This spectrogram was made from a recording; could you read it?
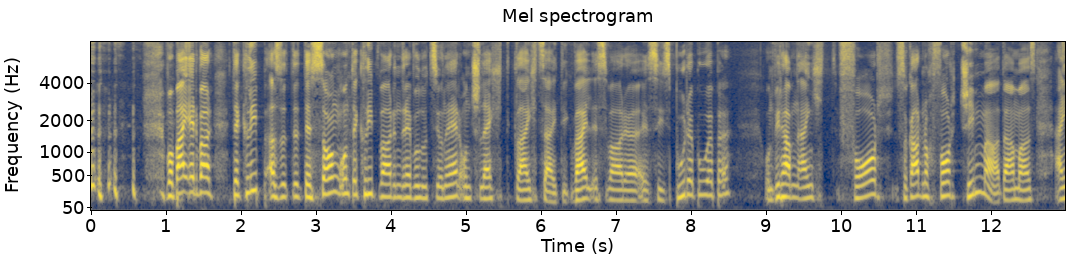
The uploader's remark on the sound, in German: Über das habe ich mit ihm live (mit Publikum) im Sommercasino Basel geredet.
